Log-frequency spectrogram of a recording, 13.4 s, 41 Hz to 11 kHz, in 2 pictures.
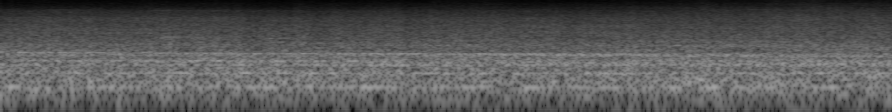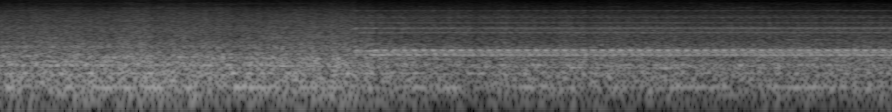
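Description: E4 series Max Shinkansen standing at the platform, its equipment giving a steady hum and rush of fans. About nine seconds in, a steady electronic ringing starts and keeps going, a platform departure bell signalling that the train is about to leave.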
